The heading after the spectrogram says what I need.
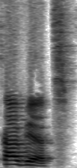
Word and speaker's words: caveat: Did I pronounce it right? Yes, you did. Yes, caveat.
